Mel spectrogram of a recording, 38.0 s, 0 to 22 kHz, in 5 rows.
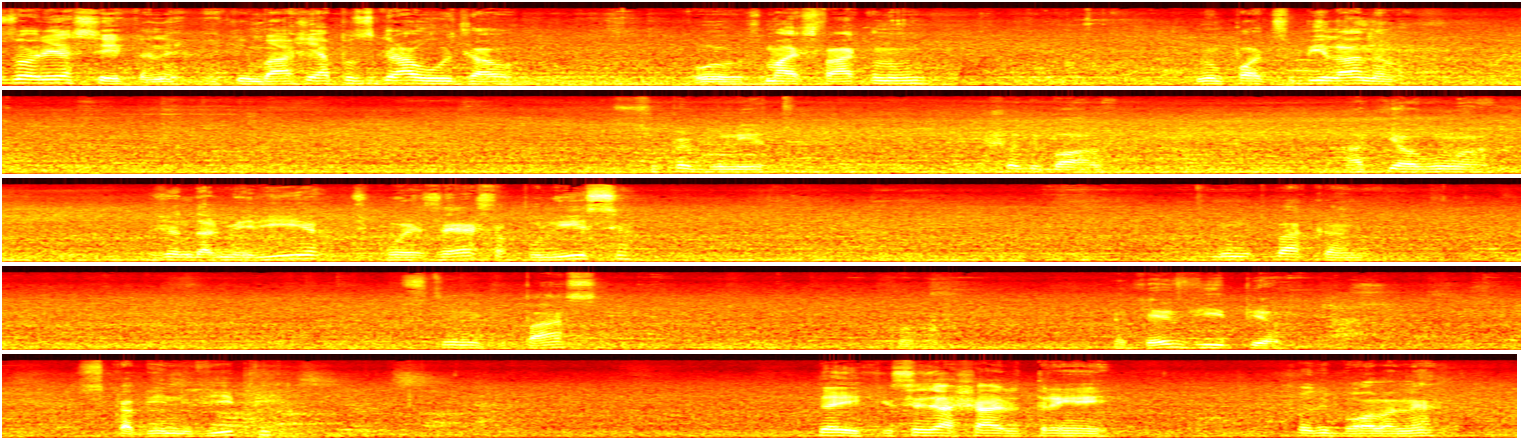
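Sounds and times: electric train humming: 0.0 - 37.9
faint voices: 0.0 - 37.9.

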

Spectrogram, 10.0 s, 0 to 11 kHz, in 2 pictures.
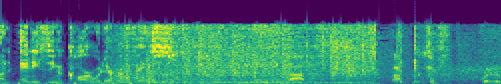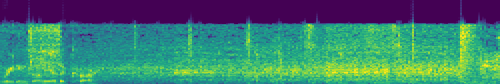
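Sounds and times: car engine running hard: 1.5 - 10.0.

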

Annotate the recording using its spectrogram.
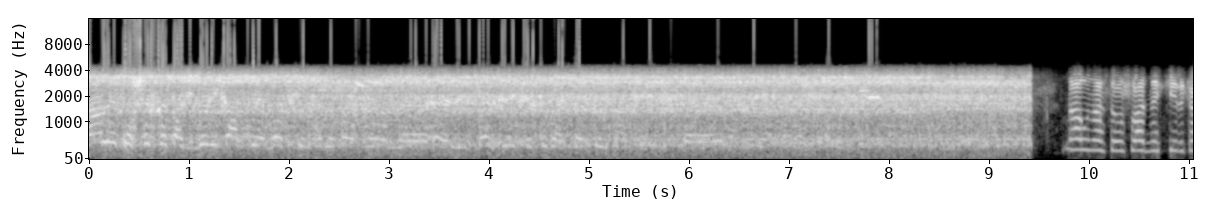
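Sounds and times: faint voice over radio: 0.0 - 8.2
radio static hiss: 0.0 - 11.0.

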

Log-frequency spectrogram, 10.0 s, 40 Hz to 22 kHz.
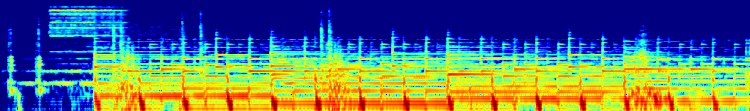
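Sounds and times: alarm clock ringing: 0.7 - 1.8.

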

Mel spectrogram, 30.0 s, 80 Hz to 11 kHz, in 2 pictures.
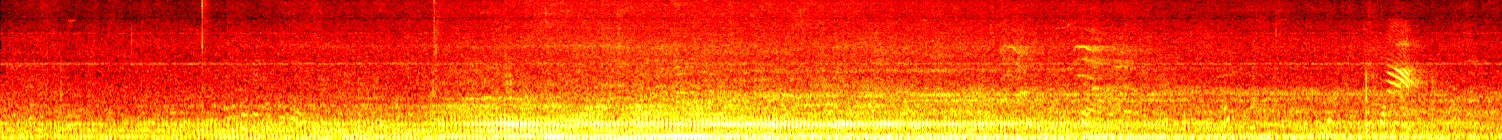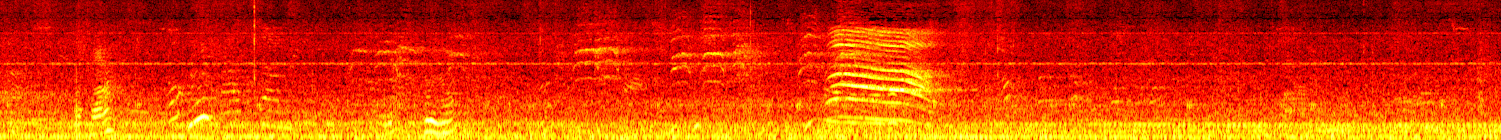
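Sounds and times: vehicle engine passing by: 2.8 - 13.9.

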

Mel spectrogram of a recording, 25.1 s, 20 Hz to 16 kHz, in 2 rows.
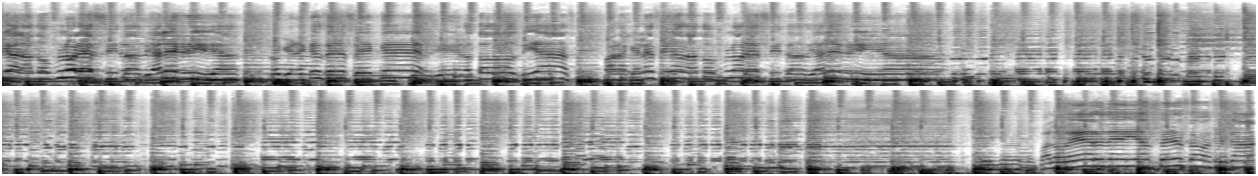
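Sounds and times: bajo sexto: 0.0 - 25.0
button accordion melody: 0.0 - 25.0
drums keeping a steady beat: 0.0 - 25.0
electric bass: 0.0 - 25.0.

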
